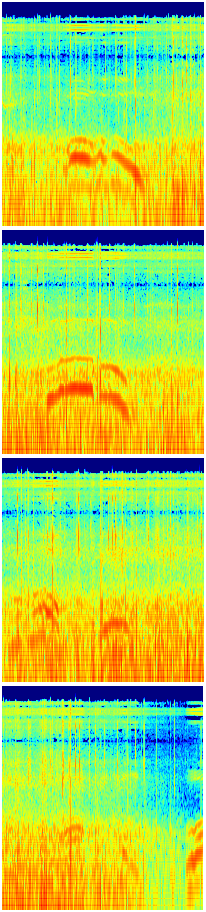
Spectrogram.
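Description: Strong wind buffeting the action camera's microphone in paragliding flight as the tandem wing is put into turns. Over it come several drawn-out vocal cries that rise and fall in pitch.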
